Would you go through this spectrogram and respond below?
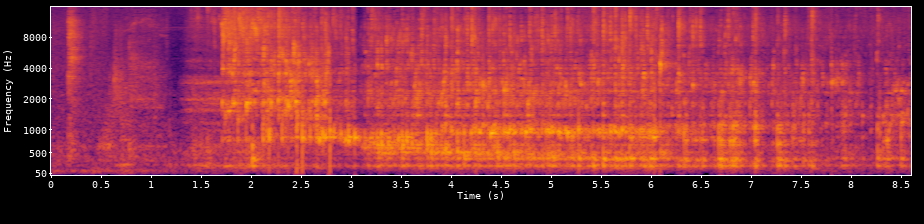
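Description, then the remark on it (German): Iced tea is poured steadily into a glass, a loud continuous splashing gush that begins abruptly after a quieter moment and holds for several seconds before easing slightly at the end. “Ich habe das perfekt eingegossen.”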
